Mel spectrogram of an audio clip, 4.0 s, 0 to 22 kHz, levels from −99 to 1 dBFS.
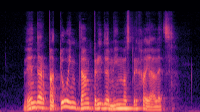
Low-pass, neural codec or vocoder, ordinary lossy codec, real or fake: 14.4 kHz; codec, 32 kHz, 1.9 kbps, SNAC; none; fake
